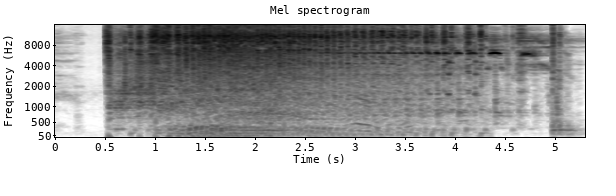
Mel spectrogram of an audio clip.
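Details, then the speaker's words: 400 cc engine on a replica build, on golf cart battery after earlier popping attempts: starter cranks, engine fires at once and buzzes along steadily; starts and runs, fully functional. "yeah so we got a running motor cool fully functional 400 cc so that's great"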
